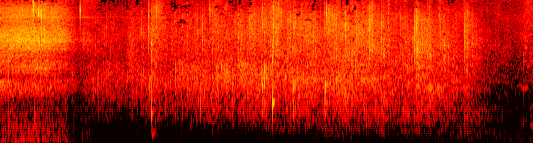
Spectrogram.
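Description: A crowd claps steadily, a dense wash of many hands with a few sharper claps standing out, fairly close and sustained for several seconds before tapering slightly.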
